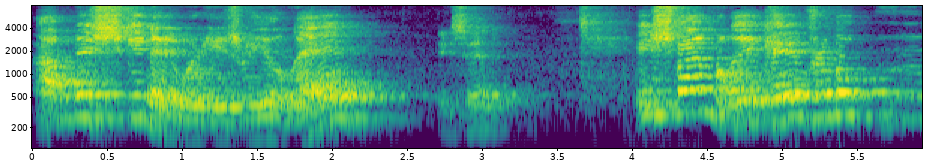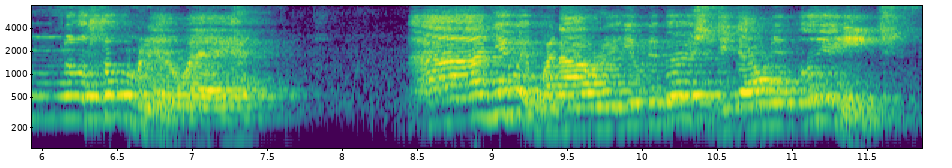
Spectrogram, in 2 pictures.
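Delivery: a hint of an old northern grandad spinning a yarn; old Yorkshire granddad. Granddad tells his grandson about Abner, lightly voiced.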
